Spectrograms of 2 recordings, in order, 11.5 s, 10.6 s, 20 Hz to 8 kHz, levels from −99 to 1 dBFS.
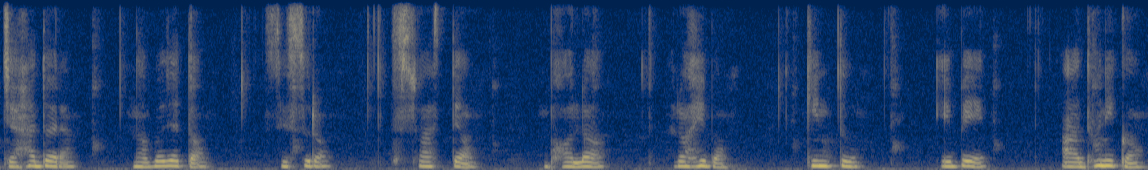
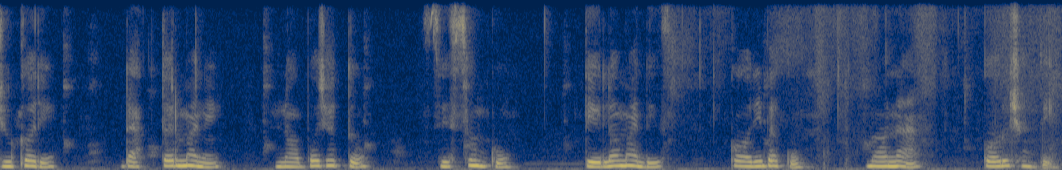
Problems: constant background noise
